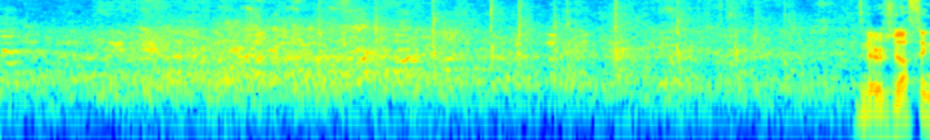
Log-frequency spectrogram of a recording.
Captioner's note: audience applauding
